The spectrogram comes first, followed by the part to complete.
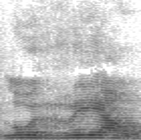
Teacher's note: em português você vai muitas vezes usar a ponta da língua para pronunciar o r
